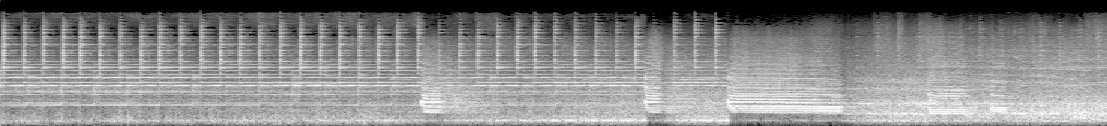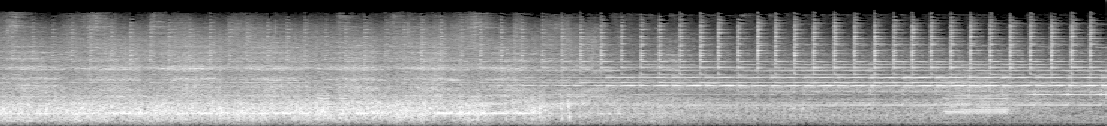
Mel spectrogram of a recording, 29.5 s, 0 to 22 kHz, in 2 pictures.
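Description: Railroad grade-crossing bell dinging rapidly and steadily, while an Amtrak passenger train led by Siemens ALC-42 Charger locomotives sounds its horn in two long blasts starting about six seconds in. The train then rolls through the crossing with wheel and rail noise for about ten seconds before passing clear.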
